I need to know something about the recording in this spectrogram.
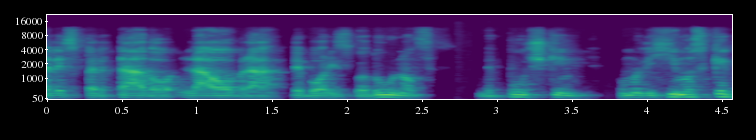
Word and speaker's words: Godunov: quien fue boris godunov boris godunov habría que pronunciarlo si lo quisiéramos decir estrictamente con la pronunciación rusa pero antes de hablar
